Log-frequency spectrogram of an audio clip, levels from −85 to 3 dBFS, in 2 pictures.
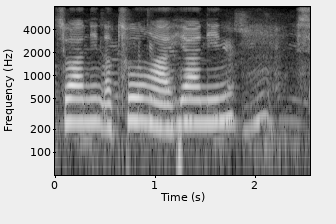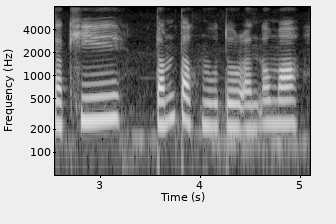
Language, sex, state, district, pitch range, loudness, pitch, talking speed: Mizo, female, Mizoram, Aizawl, 220-260 Hz, -16 LUFS, 240 Hz, 140 wpm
